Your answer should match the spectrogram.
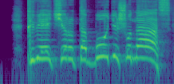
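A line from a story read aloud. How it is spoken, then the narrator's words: Shouting after someone. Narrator (Russian): закричала мне вслед Мавра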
